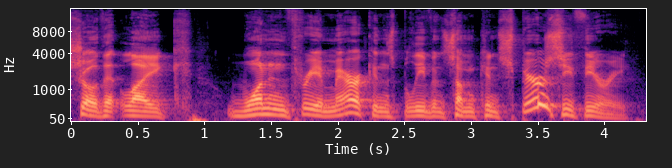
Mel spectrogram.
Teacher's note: You'll notice the upspeak, the rising inflection at the end of the sentence. That's a familiar tick in Brooklyn.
